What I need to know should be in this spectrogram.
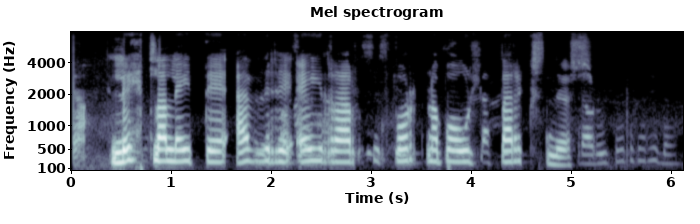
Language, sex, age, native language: Icelandic, female, 20-29, Icelandic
